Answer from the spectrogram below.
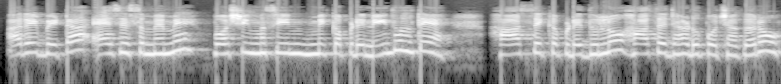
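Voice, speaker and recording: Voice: extremely high pitch, steady tone, a little fast, fairly bright tone. A performer voicing a harsh, bossy middle-aged mother-in-law who taunts her daughter-in-law in a cartoon story. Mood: scolding. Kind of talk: animated cartoon voice acting.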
